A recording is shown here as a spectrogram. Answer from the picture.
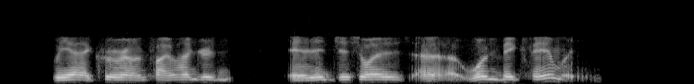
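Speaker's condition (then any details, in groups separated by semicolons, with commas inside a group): Cerebral palsy; mild slur, varies by day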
